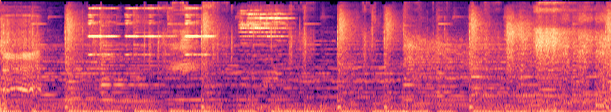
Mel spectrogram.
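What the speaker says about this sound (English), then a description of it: "Ah, there's a sheep in there." A sheep bleats in the Spyro the Dragon PlayStation game, standing out over dense, steady game music that fills the whole stretch.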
